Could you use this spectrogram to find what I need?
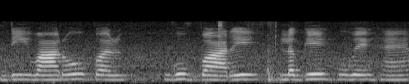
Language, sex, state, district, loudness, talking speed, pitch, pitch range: Hindi, female, Haryana, Jhajjar, -18 LUFS, 90 wpm, 225 Hz, 215-230 Hz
